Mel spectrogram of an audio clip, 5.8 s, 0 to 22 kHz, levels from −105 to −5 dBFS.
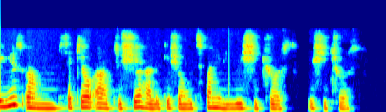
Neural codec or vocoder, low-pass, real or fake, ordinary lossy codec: none; none; real; none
